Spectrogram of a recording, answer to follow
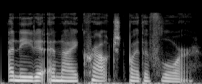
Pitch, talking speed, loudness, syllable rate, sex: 165 Hz, 205 wpm, -16 LUFS, 5.5 syllables/s, female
